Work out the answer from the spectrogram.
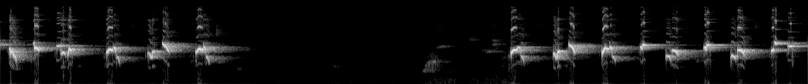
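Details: Sooty-headed bulbul in the morning giving rapid 'ropel' song to lure other birds into singing: a burst of bubbly downslurred whistles, a silent gap of nearly three seconds, then another fast chattering run.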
